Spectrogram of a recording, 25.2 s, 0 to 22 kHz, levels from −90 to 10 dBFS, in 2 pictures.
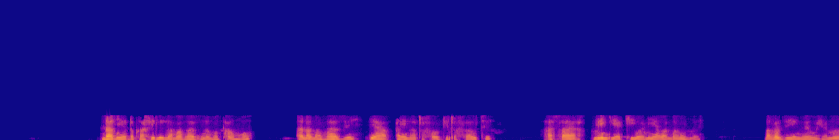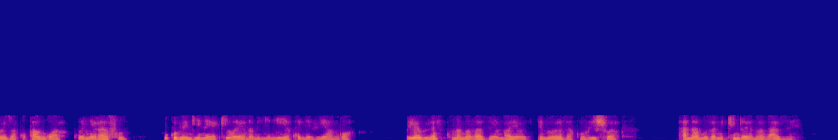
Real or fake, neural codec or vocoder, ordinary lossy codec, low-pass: fake; codec, 24 kHz, 1.5 kbps, HILCodec; AAC, 16 kbps; 7.2 kHz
